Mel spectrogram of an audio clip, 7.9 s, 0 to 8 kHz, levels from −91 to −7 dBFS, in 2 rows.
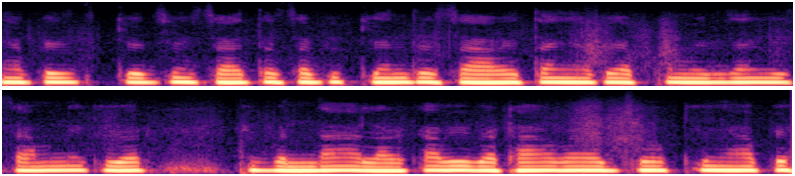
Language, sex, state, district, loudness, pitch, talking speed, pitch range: Hindi, male, Chhattisgarh, Kabirdham, -12 LUFS, 150 Hz, 195 wpm, 145-150 Hz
